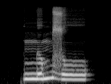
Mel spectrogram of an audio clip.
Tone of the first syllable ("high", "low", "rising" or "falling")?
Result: rising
